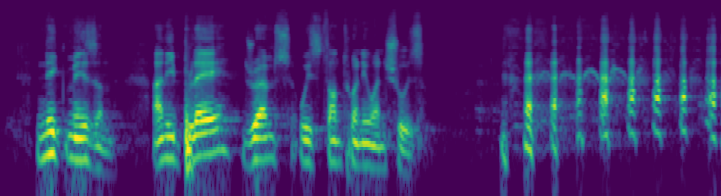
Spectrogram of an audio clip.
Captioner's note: laugh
